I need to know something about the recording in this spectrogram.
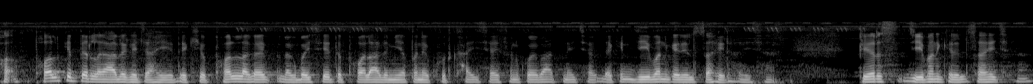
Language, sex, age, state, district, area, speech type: Maithili, male, 30-45, Bihar, Muzaffarpur, rural, spontaneous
